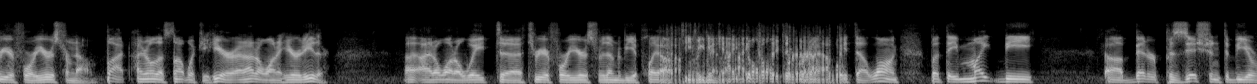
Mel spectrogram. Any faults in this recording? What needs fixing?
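AMR comfort noise appears from 3.95 to 4.03 s, just before "I don't want to". For 80 ms no speech frames arrive, so the receiver substitutes synthetic noise built from a rough level and spectrum estimate, and the real background drops out. On a spectrogram this looks like a short, featureless, evenly smeared noise band with hard edges. In the waveform it is a flat, low-amplitude patch. Prevent it by tuning or disabling voice activity detection and discontinuous transmission so that brief pauses keep real frames.

Buffer tearing runs from 6.56 to 8.45 s, between "them to be a" and "that long but they". The writer and reader of the ring buffer have drifted so that they cross in every period. About half of each buffer replays audio from roughly a tenth of a second earlier, and the joins between old and new audio are hard. The result is a 25 Hz robotic rattle, which fits a 40 ms period. It is present only while the sound is active. 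A spectrogram shows vertical discontinuity lines every 40 ms and duplicated harmonic fragments. The waveform shows abrupt steps at each join. Prevent it by locking the write and read pointers and recovering properly from xruns. The AMR-WB link at 12.65 kbit/s adds only light coding colouring.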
